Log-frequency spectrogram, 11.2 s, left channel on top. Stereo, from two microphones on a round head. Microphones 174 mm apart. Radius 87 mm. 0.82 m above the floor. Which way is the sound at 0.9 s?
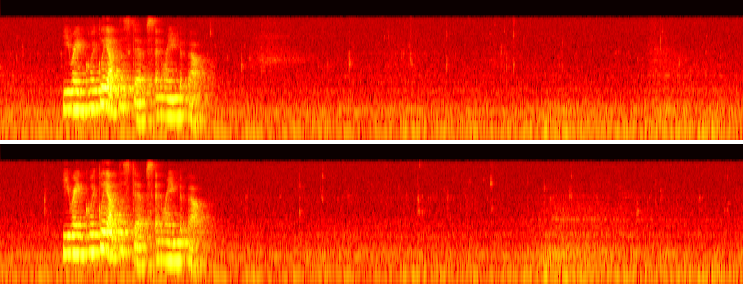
65° right (ahead or behind).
